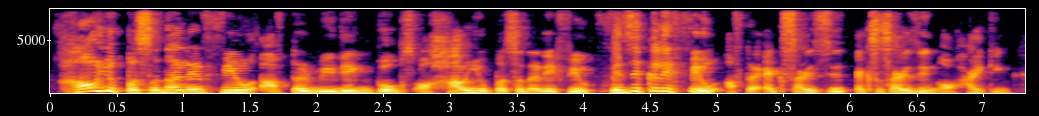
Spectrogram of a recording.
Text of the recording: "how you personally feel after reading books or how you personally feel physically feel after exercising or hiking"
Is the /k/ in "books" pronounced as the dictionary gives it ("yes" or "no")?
yes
